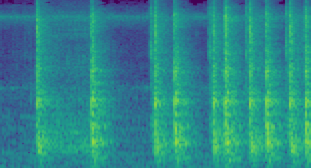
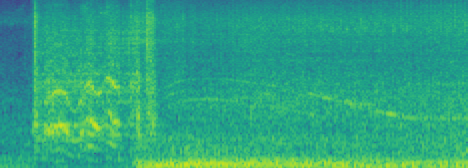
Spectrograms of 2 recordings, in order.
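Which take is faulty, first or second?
first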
